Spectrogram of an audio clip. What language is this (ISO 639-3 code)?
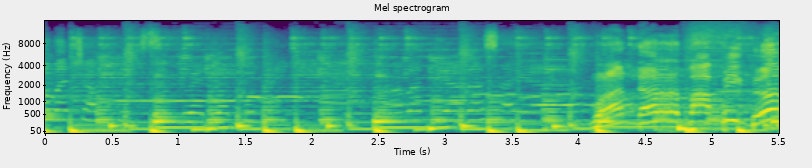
ind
